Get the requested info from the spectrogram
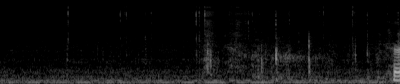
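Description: Faint rustling and a few soft clicks of paper and card being handled, over a steady low hum.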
